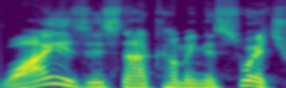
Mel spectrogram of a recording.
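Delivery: normal talking voice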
